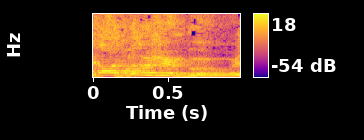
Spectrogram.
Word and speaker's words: Majin Buu: Mojang Buu? – Majin Buu, isn't it? I said it right.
